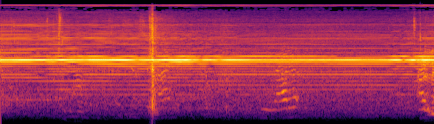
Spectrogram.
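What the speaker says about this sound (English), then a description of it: "We're probably going to set off an alarm" Airport security alarm sounding, a loud steady high-pitched electronic tone held continuously, with a few sharp clicks and some brief chirps over it.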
